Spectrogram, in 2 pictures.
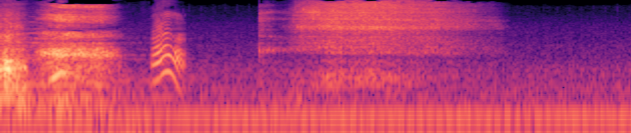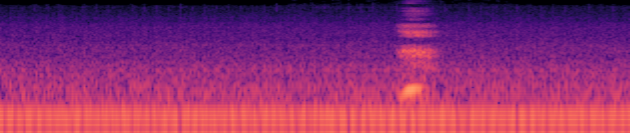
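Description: A young boy's non-verbal vocal sounds: a sharp gasp and quick strained breaths in the first second, then a long breath out. There is a short whimper-like sound about five seconds in.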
